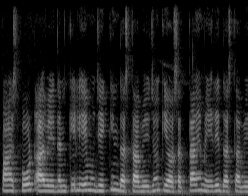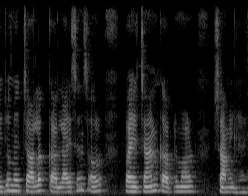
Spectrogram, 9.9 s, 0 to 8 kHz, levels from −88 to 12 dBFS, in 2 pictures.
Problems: constant background noise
